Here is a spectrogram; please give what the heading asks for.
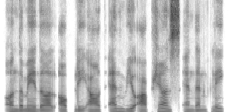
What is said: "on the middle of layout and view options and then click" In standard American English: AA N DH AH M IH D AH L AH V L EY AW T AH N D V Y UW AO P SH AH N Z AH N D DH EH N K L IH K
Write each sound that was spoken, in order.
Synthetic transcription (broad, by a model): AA N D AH M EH D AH L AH P L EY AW T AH N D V Y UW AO P SH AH N S AH N D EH N K L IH K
